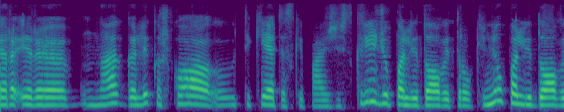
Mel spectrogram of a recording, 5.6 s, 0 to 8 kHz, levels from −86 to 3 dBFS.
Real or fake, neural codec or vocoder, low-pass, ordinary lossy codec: fake; vocoder, 22.05 kHz, 80 mel bands, WaveNeXt; 7.2 kHz; AAC, 32 kbps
